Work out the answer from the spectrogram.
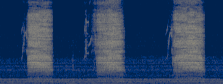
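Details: Barn owl nestlings in a nest with too little food, where the smallest chick died; harsh broadband hissing screeches, three bursts about one second apart, over a steady low hum.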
